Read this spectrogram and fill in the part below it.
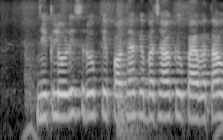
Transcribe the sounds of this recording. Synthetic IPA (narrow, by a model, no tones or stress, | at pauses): nɪkloːɽɪsɾoːk̚ːepɔːd̪ʱakebɐt͡ʃaːokeʊpaːjebɐt̪aː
